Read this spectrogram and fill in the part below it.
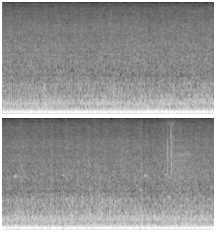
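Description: A light aircraft engine in a flight simulator holds a steady low droning rumble at full power on the takeoff roll, constant and unbroken throughout with no talk.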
